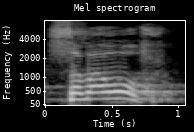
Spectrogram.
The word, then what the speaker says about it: Саваоф: Цебаот по-славянски произносится как «Саваоф», «бог Саваоф», «Элогим Цебаот», «бог Саваоф».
